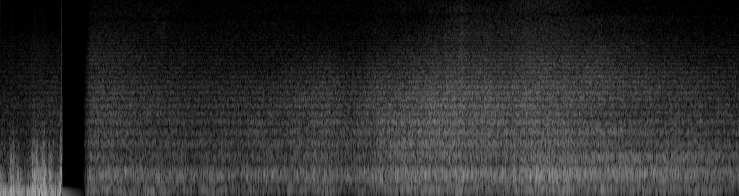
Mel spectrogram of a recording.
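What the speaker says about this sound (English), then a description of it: "It's a bit windy on this side." Steady wind buffeting a microphone on a tropical beach in Suva, Fiji, a continuous broadband rush that swells slightly toward the end, with a brief dropout near the start and no talking.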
